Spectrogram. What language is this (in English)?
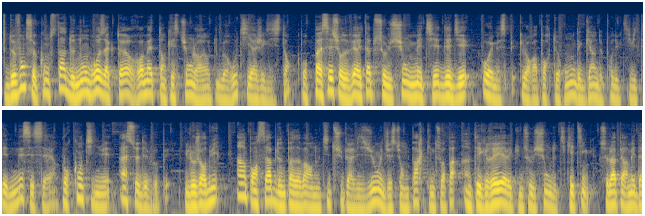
French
